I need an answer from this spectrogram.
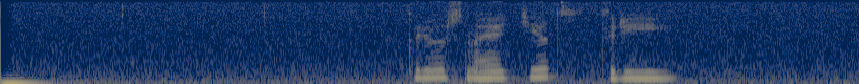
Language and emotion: Russian, sad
